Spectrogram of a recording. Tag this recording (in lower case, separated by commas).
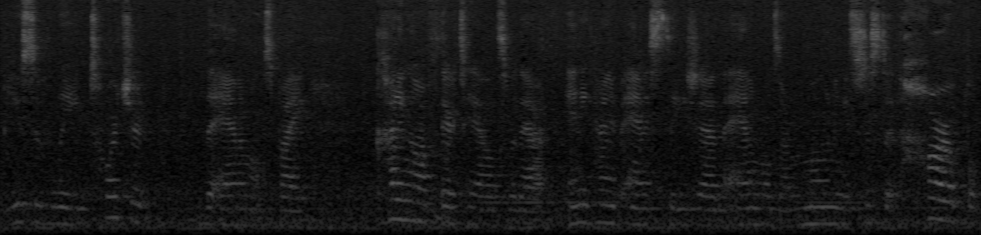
speech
